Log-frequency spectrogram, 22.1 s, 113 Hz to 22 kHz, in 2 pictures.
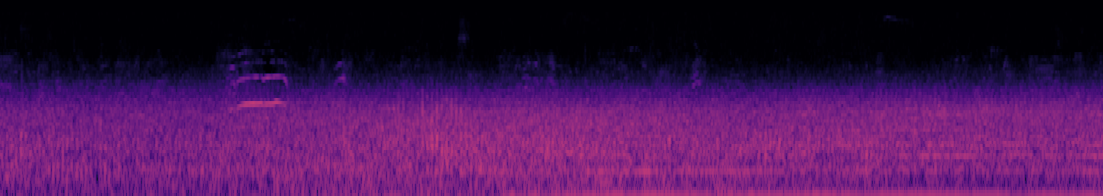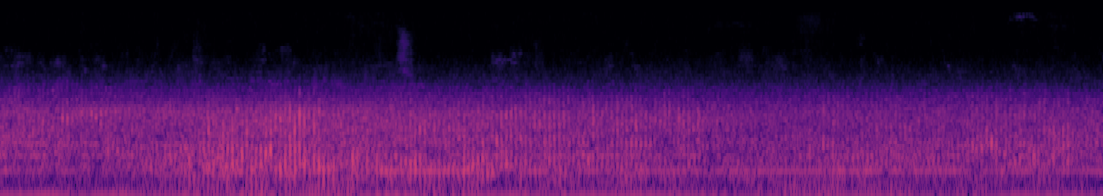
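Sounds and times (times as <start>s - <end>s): helicopter droning: 0.0s - 22.0s.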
